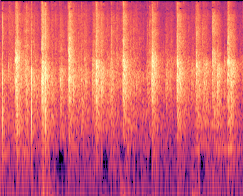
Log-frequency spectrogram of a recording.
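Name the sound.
audience applause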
